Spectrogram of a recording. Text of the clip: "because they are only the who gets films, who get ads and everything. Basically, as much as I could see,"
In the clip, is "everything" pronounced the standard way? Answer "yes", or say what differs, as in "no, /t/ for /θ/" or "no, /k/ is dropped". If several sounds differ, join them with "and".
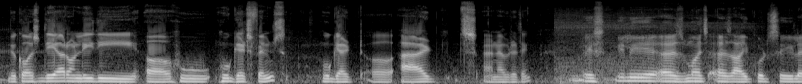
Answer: no, /t/ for /θ/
